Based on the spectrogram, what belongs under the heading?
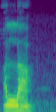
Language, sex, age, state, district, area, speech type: Kannada, male, 30-45, Karnataka, Davanagere, rural, read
